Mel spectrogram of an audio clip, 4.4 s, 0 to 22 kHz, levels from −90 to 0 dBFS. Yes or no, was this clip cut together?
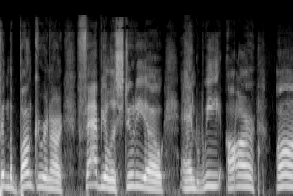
no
